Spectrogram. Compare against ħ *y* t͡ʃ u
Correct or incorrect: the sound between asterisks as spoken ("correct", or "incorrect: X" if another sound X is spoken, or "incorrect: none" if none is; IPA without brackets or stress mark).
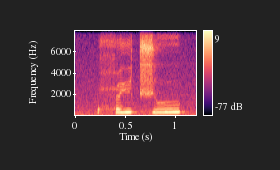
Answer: correct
